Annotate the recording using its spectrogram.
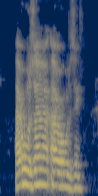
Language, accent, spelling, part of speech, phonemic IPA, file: French, Canada, arroseur arrosé, noun, /a.ʁo.zœ.ʁ‿a.ʁo.ze/, LL-Q150 (fra)-arroseur arrosé.wav
- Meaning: the biter bit; one who receives the same comeuppance they planned for others, particularly through their own actions to bring this about, or such a situation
